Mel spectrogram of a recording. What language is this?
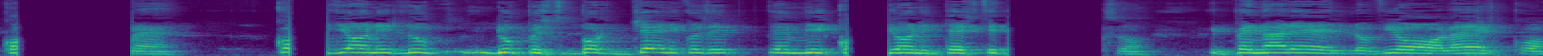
Italian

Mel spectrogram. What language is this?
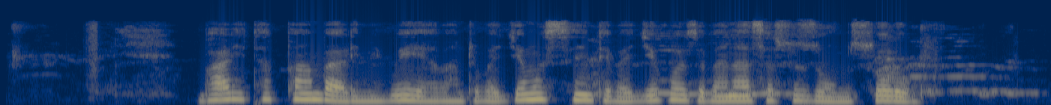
Ganda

